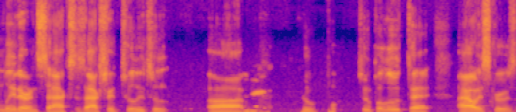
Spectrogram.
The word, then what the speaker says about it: Tuli Tuipulotu: Is actually Tuli Tuipulotu. I always screw his name up. Go ahead, say his name for me. Tuli Tuipulotu.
